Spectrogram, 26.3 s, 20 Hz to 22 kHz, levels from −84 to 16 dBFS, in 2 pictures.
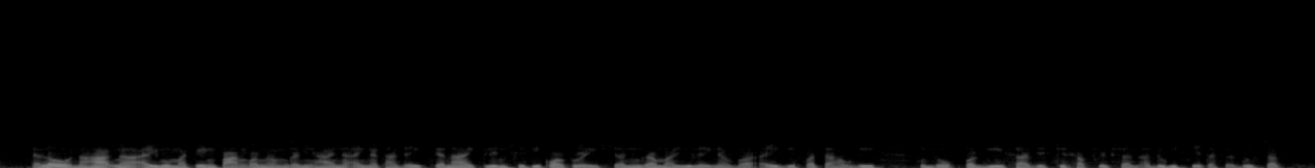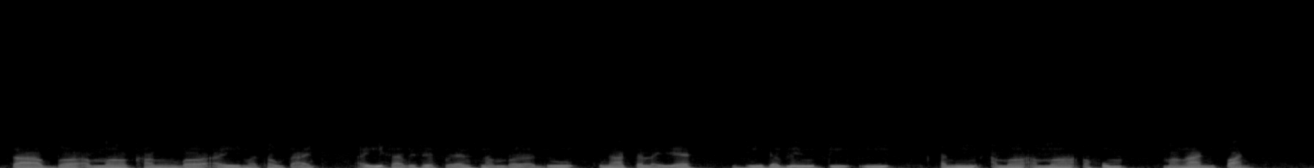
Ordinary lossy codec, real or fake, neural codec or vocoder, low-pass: none; fake; codec, 24 kHz, 6 kbps, HILCodec; 3.6 kHz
